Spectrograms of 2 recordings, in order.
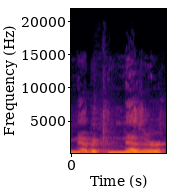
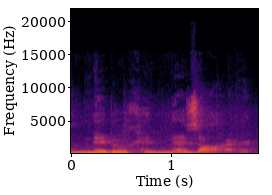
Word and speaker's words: Nebuchadnezzar: In 605 BC, Nebuchadnezzar, everybody say that with me? Nebuchadnezzar, 5 syllables. And that's probably actually pronounced Nebuchadnezzar. Nebuchadnezzar it is.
